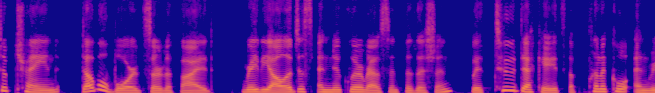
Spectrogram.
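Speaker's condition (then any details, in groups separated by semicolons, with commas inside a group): No condition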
